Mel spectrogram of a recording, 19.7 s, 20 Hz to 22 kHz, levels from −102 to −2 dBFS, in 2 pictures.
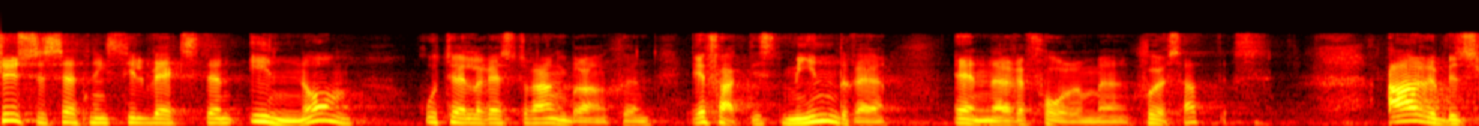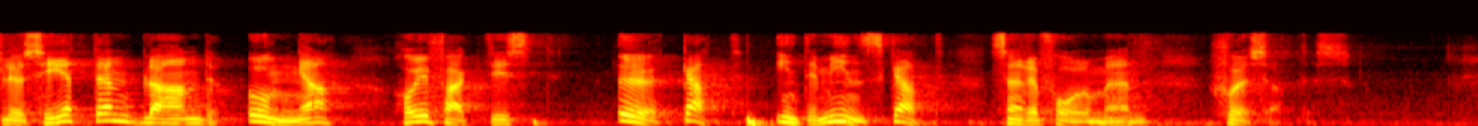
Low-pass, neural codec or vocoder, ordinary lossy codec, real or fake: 7.2 kHz; vocoder, 22.05 kHz, 80 mel bands, WaveNeXt; none; fake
